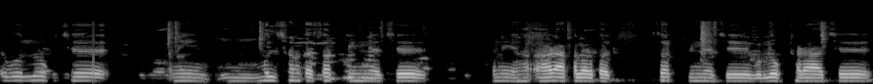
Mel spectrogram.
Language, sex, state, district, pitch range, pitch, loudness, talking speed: Maithili, female, Bihar, Darbhanga, 155-180 Hz, 165 Hz, -25 LUFS, 135 wpm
